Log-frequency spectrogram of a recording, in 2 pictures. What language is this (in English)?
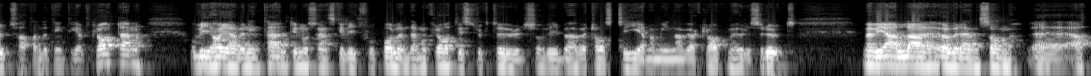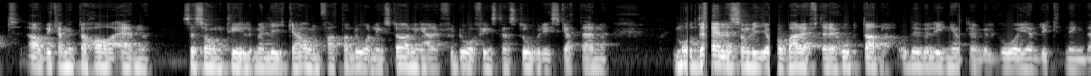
Swedish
